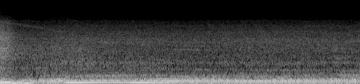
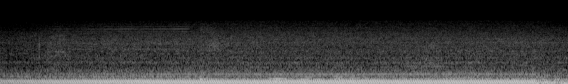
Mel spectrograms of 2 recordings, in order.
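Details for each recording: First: Infiniti G35 after spark plug tune-up, cold start: loud, fast high idle with steady low hum while checking live misfire data for cylinder misfires. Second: Infiniti G35 V6 at idle during an injector balance test: steady idle turns lumpy and uneven when injector number five (the misfiring cylinder) is disabled; returns to normal when re-enabled, suggesting injector is fine and spark plug or coil suspect.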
